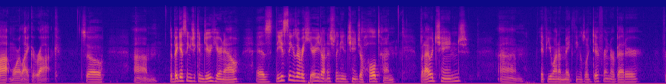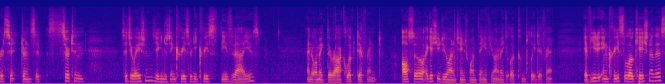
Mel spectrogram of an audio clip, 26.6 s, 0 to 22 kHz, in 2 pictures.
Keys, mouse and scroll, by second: 0.1-0.9 scroll up 1, 1.8 click, 3.0 scroll down 2, 3.4 middle click, 8.0-9.0 scroll up 4, 9.0 middle click, 9.4 middle click, 11.7-13.8 drag, 14.1-17.3 drag, 18.3-19.9 drag, 20.7 middle click, 22.9-25.9 drag, 26.5 middle click.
